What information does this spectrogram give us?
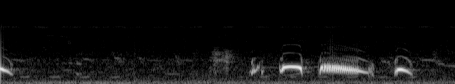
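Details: At dawn, a decoy spotted dove gives a full cooing phrase to attract wild birds. A clipped note and quiet pause come first, then a short pip, a flat hoot, a long throaty descending coo and an upturned last note.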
